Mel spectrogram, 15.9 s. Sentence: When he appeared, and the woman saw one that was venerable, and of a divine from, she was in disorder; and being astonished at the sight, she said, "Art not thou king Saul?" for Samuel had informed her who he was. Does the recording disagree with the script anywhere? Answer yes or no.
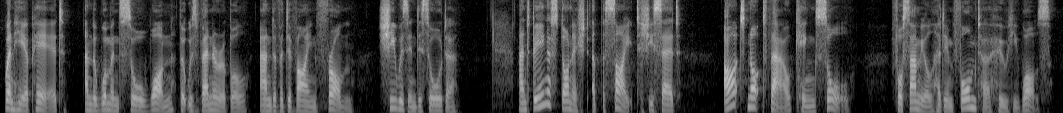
no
